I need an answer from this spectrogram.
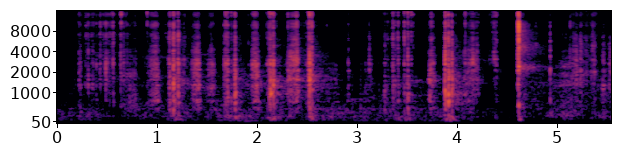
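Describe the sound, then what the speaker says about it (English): Scissors snip and rasp around the edge of paper, a close, quiet run of uneven cuts and rustles with short pauses and one sharp click. "Just cut around the edge with a pair of scissors."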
